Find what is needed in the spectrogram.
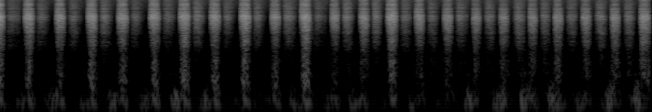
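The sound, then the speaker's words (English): Rapid, forceful nasal breathing of a breath-of-fire exercise: many short, sharp sniff-like pulses repeating at a fast, even rhythm of several per second, quiet and without talk. “Inhale out, exhale in, inhale out, exhale in. Breath of fire.”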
